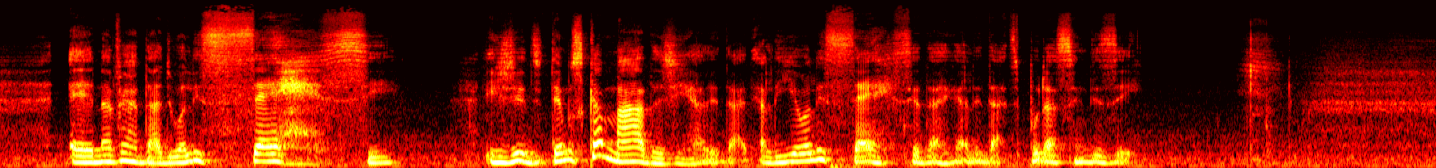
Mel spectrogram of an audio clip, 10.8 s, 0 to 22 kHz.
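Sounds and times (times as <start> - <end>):
low steady hiss: 0.0 - 10.7
speech: 0.5 - 8.6
wet nasal sniff from a nose congested by allergic rhinitis: 9.3 - 10.7.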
